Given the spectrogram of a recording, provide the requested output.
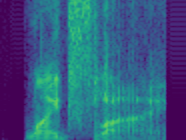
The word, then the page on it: whitefly: British English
